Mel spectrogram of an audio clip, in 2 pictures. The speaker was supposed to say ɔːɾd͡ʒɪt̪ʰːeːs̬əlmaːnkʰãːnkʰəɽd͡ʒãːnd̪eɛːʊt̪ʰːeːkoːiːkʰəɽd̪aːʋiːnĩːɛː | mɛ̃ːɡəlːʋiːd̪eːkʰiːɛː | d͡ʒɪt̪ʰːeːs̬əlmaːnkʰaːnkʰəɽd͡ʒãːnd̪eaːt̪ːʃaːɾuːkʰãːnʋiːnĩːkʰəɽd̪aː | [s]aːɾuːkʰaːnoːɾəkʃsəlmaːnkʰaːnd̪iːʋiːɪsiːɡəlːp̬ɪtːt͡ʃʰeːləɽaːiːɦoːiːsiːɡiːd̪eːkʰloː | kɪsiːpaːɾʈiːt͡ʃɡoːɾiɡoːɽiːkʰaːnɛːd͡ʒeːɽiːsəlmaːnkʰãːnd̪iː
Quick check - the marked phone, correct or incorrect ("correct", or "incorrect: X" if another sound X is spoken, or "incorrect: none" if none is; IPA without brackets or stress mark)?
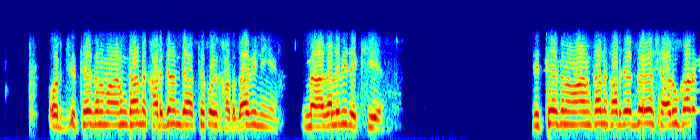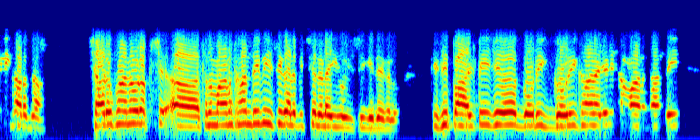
incorrect: ʃ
